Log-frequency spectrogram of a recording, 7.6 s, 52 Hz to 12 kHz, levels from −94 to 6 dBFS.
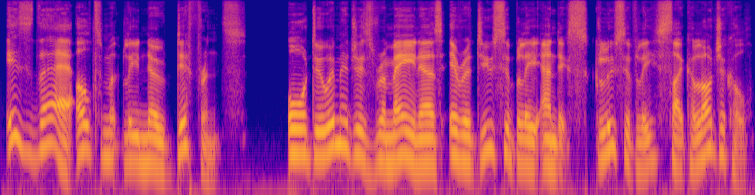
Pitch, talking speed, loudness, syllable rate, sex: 145 Hz, 110 wpm, -18 LUFS, 5.3 syllables/s, male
